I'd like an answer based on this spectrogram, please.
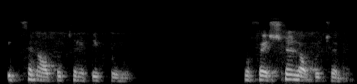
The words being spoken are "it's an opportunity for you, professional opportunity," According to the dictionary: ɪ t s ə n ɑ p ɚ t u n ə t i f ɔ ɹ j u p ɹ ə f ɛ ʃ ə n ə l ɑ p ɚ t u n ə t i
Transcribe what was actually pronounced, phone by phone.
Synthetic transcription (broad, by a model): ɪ t s ə n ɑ p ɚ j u n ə t i f ɔ ɹ j u p ɹ ə f ɛ ʃ ə n ə l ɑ p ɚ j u n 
